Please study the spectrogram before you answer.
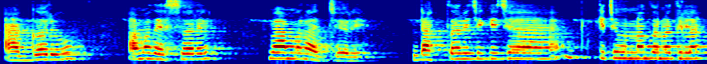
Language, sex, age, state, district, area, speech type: Odia, female, 30-45, Odisha, Dhenkanal, rural, spontaneous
